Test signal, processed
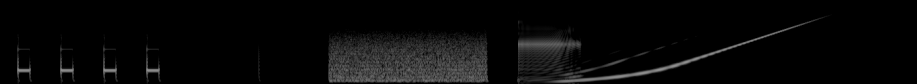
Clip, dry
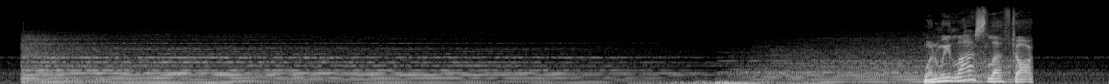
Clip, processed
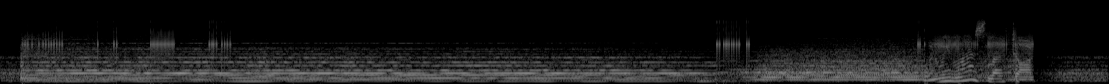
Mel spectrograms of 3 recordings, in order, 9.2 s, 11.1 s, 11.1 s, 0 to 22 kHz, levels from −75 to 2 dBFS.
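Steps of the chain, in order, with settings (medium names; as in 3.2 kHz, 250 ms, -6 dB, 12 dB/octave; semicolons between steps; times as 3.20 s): rattle on loud lows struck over -24 dBFS, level -12 dBFS; level-controlled noise filter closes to 1.7 kHz, open at -15 dBFS; steep high-pass 150 Hz 72 dB/octave; peaking EQ 690 Hz +2 dB 0.24 oct; compression 10:1, threshold -35 dBFS; low-pass 5.4 kHz 24 dB/octave; comb 5.7 ms, depth 34%; overload inside the chain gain 30 dB; transformer saturation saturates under 300 Hz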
